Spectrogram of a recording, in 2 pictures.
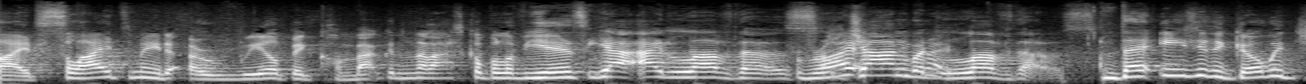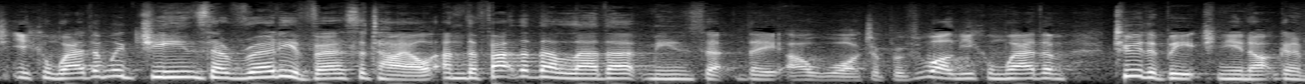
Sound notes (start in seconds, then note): none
